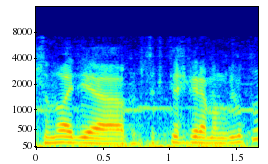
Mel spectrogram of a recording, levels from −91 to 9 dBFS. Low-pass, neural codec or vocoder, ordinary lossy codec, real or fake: 7.2 kHz; codec, 16 kHz, 2 kbps, FunCodec, trained on Chinese and English, 25 frames a second; MP3, 48 kbps; fake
